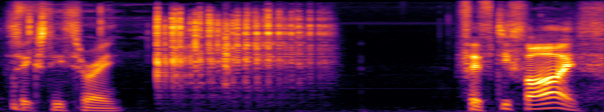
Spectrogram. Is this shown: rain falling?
no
